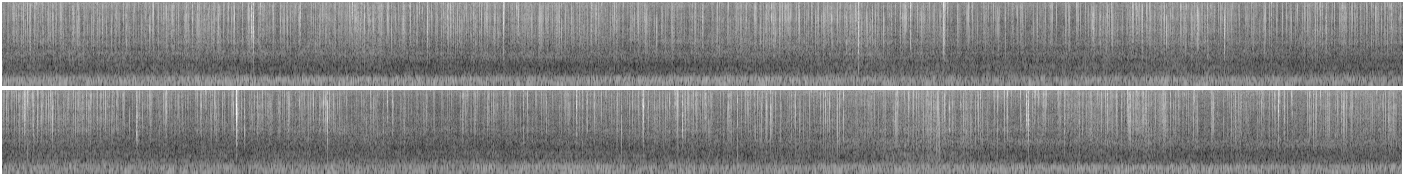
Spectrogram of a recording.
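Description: Burning wood crackles and pops sharply now and then.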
